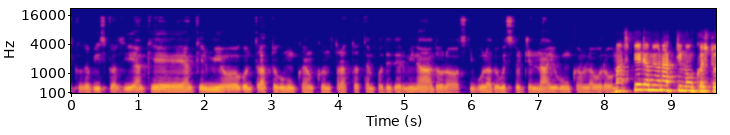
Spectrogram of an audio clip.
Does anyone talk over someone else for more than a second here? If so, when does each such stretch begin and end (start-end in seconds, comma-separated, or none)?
none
